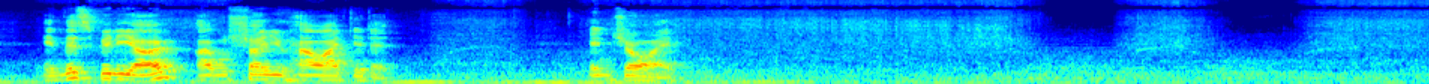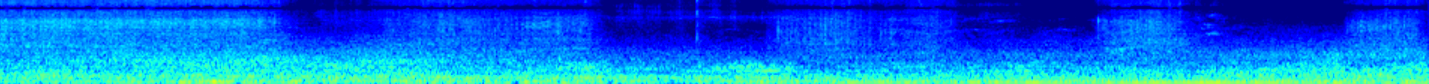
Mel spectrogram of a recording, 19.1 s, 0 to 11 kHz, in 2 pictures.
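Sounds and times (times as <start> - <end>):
toy car motors running: 0.0 - 16.2, 16.8 - 17.8, 18.4 - 19.0.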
